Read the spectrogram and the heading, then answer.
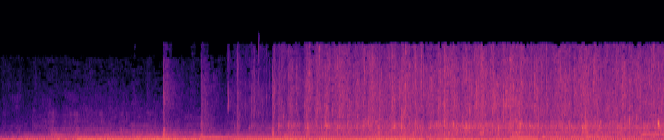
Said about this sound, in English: Thank you for clapping in North Attleboro. Hope it clapped everybody else, everywhere else.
